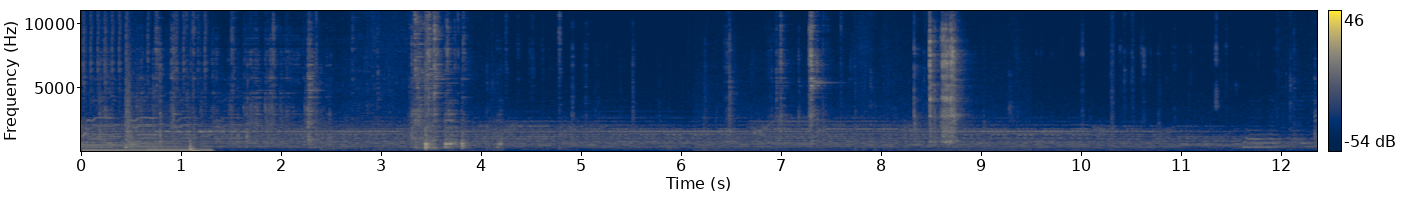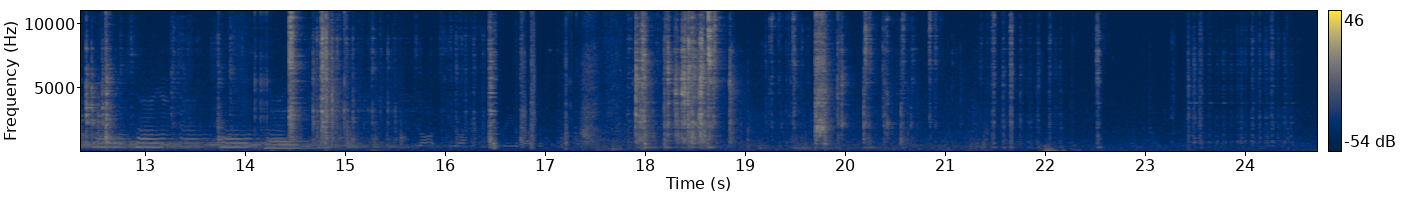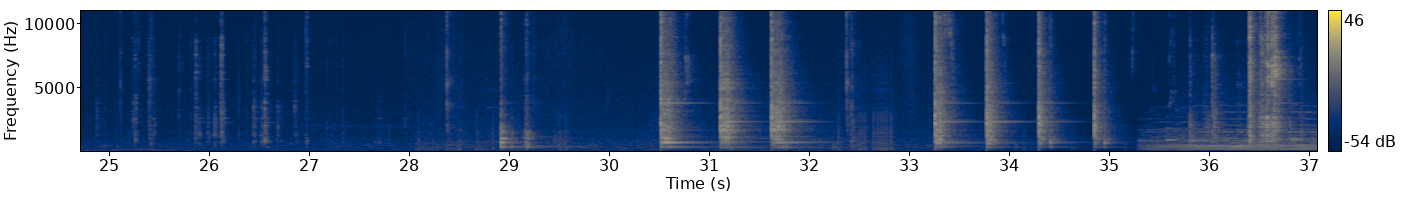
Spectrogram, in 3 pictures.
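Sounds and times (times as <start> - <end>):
metal tools clinking and clanging: 0.0 - 5.1, 12.4 - 12.9, 13.7 - 22.2, 23.2 - 27.4, 30.5 - 32.6, 36.4 - 37.0.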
